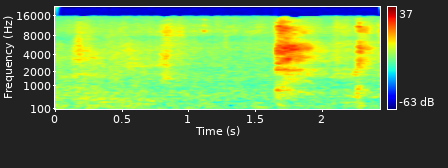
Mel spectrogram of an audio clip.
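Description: A single short cough about one and a half seconds in, over the low hum of an audience in a hall.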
